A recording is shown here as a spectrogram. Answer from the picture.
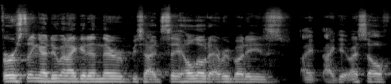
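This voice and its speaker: Here a man has an ordinary speaking voice at medium pitch. He moves at a fairly quick pace. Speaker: public address announcer for a baseball team. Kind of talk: interview answer. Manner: relaxed, conversational.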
